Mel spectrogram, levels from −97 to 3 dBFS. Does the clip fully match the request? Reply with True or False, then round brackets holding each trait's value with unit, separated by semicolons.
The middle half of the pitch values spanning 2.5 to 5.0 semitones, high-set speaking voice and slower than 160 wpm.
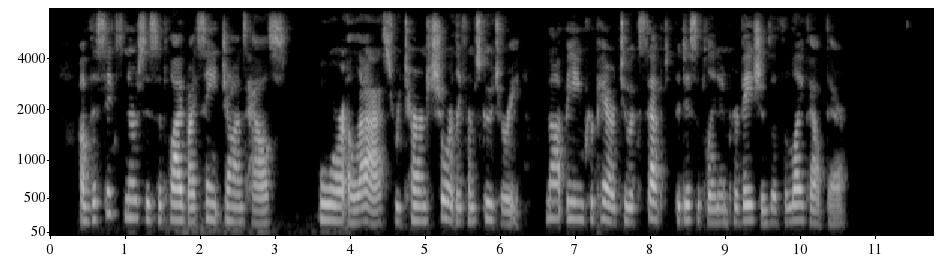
True (2.9 semitones; 205 Hz; 150 wpm)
